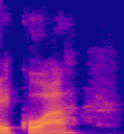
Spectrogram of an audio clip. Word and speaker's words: Ekoa: É que a pronúncia correta é ecoar. Eu até também demorei para aprender, né? A gente, a gente ainda continua reproduzindo ecoa, mas né, no, entre os guaranis eles utilizam a pronúncia ecoar e significa morada.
